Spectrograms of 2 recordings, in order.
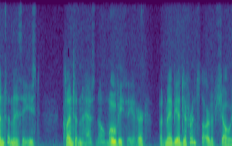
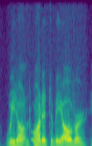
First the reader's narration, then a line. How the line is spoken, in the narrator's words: he cries, his face creased with merriment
